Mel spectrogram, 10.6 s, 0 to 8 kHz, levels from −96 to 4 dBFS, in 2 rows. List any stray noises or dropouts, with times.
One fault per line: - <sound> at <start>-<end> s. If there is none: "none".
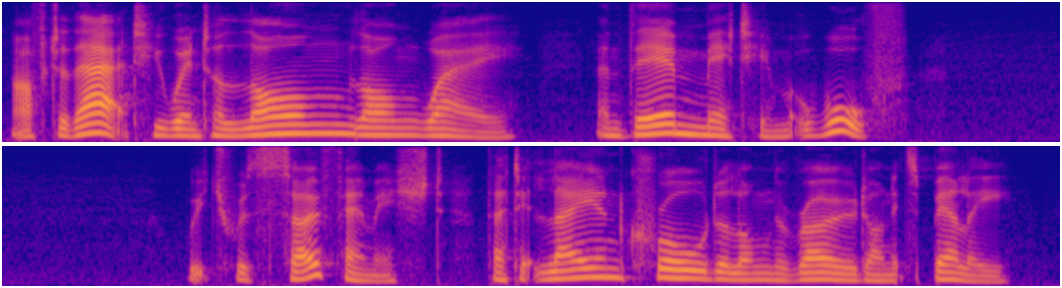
none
